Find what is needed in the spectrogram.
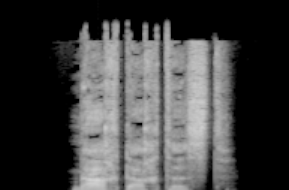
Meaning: second-person singular dependent preterite of nachdenken
- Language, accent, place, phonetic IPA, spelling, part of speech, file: German, Germany, Berlin, [ˈnaːxˌdaxtəst], nachdachtest, verb, De-nachdachtest.ogg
